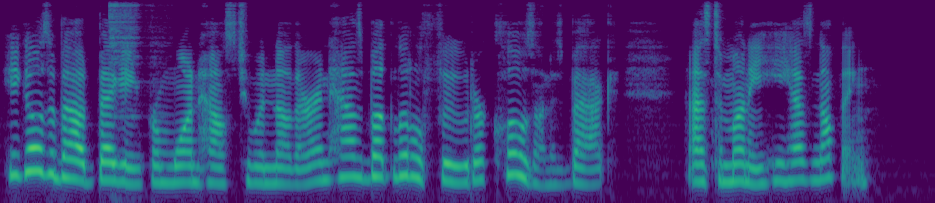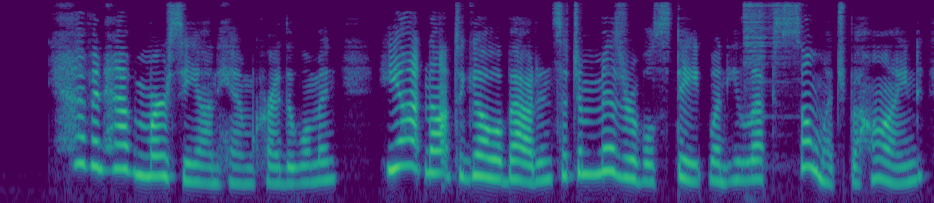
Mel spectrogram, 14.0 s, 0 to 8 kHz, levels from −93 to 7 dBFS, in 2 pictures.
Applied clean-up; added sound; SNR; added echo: neural mask model RNNoise.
